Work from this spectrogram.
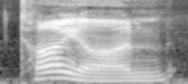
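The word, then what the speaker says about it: Tyon: And there was some basketball news this week, Jesse, with the um the commitment of a basketball player, Tyion Grant Foster.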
